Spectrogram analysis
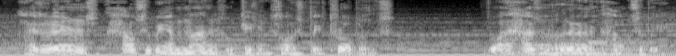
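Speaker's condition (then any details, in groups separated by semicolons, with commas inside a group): Stage 4 tongue cancer, hemiglossectomy; half tongue removed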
